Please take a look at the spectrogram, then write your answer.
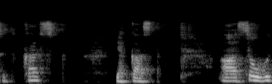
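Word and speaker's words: QAST: use uh coolbase key uh how does it pronounce it cast yeah cast uh so we currently use cast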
